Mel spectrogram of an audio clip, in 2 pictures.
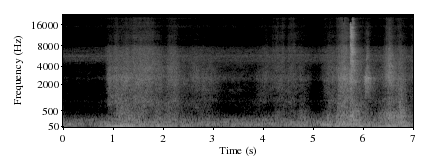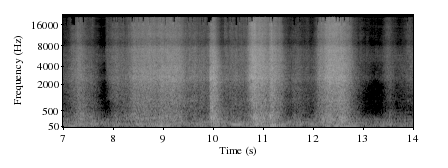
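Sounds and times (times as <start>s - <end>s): rustling handling noise: 3.9s - 14.0s.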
